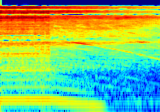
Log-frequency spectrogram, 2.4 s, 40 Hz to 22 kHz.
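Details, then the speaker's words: T-72 tank electric oil priming pump motor, rebuilt with brushes okay, bench run: clean high whine at steady speed, then pitch falls smoothly as it coasts down after switch-off; bearings sound healthy. "that was working pretty well that's powerful that motor when it starts"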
